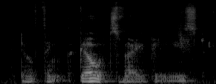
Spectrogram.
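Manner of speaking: put-on hushed whisper to the child; whispered aside. A narrator's reading. Narrator whispers to the listening child. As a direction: share a secret about the goat.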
